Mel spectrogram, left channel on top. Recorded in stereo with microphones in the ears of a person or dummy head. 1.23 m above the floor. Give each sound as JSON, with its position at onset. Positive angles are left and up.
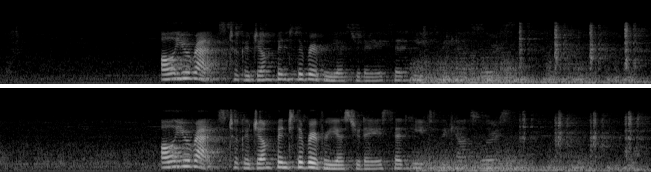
{"t": 1.6, "sound": "a woman speaking", "side_deg": -5, "distance_m": 1.6}
{"t": 4.1, "sound": "a bell", "side_deg": 65, "distance_m": 10.0}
